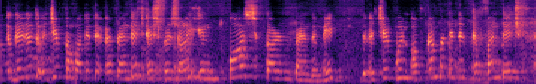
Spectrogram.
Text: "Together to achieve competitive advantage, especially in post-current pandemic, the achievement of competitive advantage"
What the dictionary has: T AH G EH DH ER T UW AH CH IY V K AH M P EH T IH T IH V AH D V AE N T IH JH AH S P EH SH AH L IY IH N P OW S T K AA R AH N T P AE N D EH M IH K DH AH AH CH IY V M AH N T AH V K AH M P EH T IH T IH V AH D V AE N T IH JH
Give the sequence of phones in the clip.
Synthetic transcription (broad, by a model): T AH G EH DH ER T UW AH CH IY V K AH M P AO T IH T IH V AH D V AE N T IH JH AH S P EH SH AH L IY IH N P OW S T K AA R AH N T P AE N D EH M IH K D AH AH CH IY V M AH N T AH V K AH M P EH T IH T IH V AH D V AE N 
